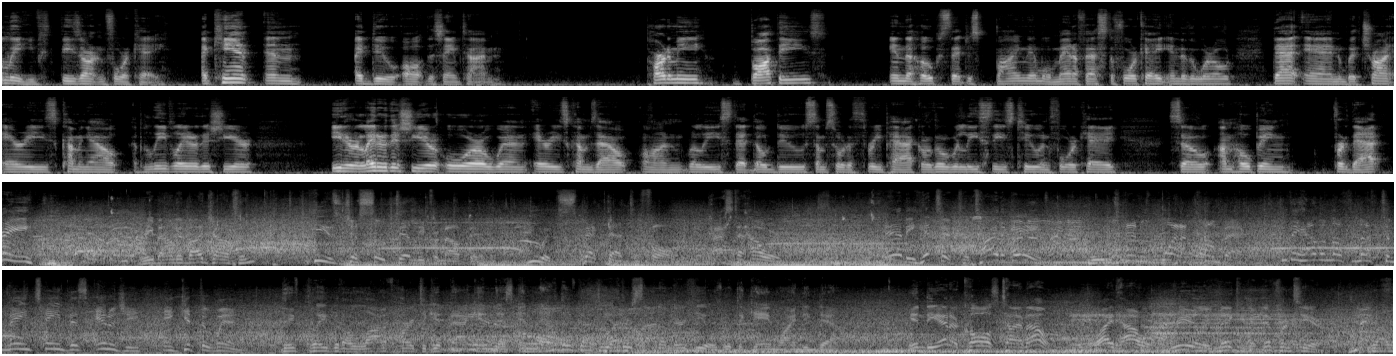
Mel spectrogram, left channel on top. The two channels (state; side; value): different; both; correlation 0.00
